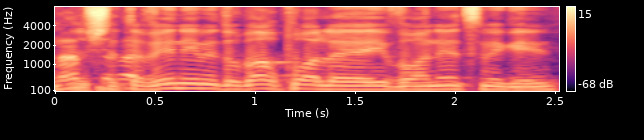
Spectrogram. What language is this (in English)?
Hebrew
